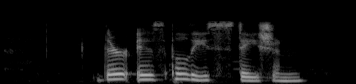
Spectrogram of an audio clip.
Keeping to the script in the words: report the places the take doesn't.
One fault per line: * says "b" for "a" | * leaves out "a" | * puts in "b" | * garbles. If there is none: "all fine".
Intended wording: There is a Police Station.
* leaves out "a"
